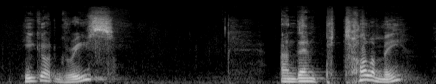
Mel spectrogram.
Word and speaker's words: Ptolemy: And then Ptolemy, p t o l e m y, you've heard of the Ptolemies.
